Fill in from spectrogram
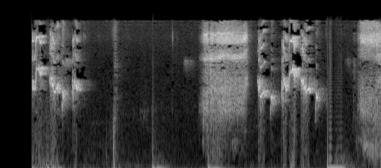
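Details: Oriental magpie-robin singing vigorously: a varied string of high whistled slurs and sharp chips mixed with several loud, harsh, broad rasping bursts, separated by brief pauses and occasional single clicks.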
